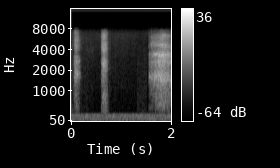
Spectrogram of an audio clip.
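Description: A man's breathy gasps: two short puffs of breath, then a longer, louder gasp near the end, acted out as the burn of a swig of strong homemade liquor.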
